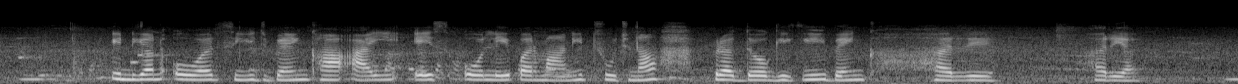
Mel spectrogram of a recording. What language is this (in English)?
Chhattisgarhi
